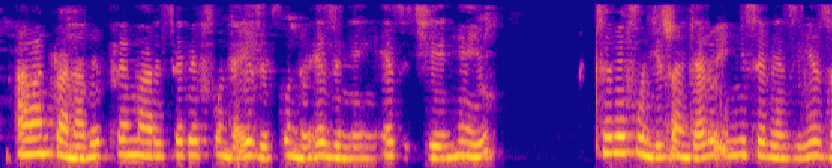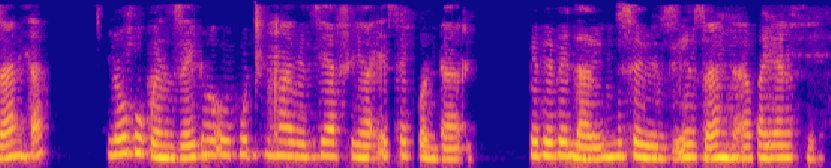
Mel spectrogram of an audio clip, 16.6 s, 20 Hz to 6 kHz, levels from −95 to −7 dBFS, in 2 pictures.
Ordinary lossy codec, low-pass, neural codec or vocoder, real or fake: AAC, 24 kbps; 5.4 kHz; vocoder, 24 kHz, 100 mel bands, Vocos; fake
